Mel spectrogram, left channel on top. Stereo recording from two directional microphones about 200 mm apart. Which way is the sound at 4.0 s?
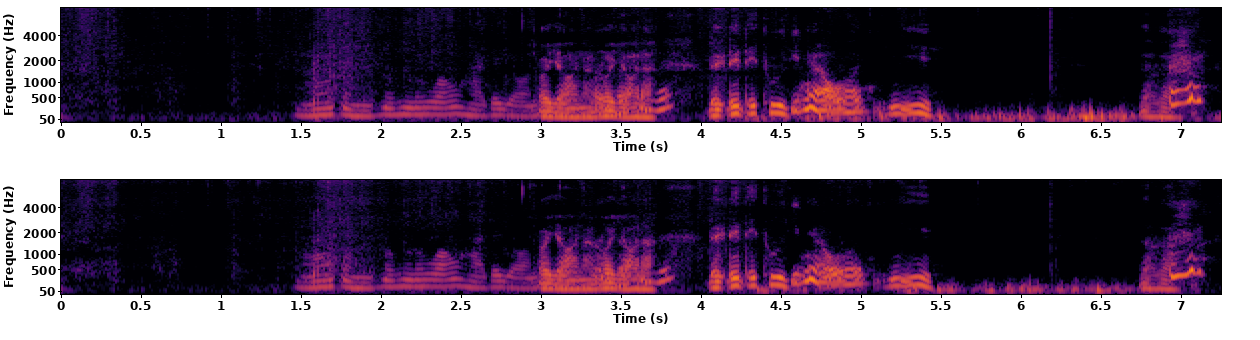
20° left (ahead or behind).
